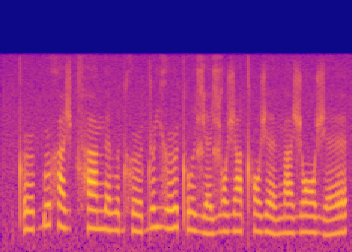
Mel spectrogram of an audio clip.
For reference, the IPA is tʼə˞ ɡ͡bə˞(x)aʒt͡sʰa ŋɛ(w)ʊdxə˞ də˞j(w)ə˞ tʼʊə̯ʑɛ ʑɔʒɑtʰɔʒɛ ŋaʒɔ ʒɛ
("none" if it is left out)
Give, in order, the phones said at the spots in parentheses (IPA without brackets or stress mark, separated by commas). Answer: x, ð, ɣ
